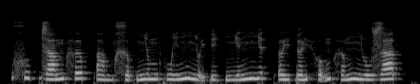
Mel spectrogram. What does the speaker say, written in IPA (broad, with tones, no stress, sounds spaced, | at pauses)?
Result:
x u˦˥ p̚ z a˨˦ m h əː˦˥ p̚ ʔ a̤˨˩ m x ə˨˩ p̚ ɲ ə˧ m k w i˨˦ n ɲ ɔ̰˧˨ j ɗ i˨˩ k̚ ɲ e˨˦ n ɲ ə˦˥ t̚ ʔ ə˧ j ɗ ə˨˦ j h o̰˧˥ m h ə˨˦ m ɲ o˧ w z a˦˥ t̚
